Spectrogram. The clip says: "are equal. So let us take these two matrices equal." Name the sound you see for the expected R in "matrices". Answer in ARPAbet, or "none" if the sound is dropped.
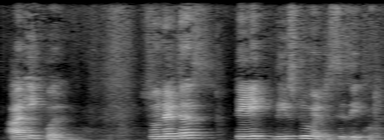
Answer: none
